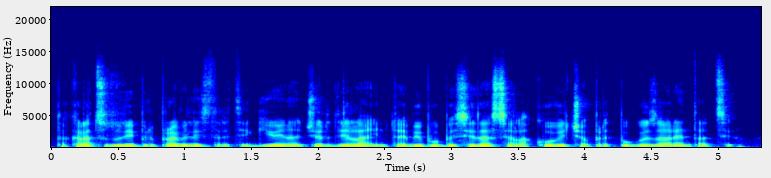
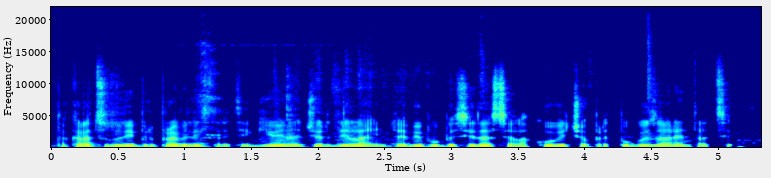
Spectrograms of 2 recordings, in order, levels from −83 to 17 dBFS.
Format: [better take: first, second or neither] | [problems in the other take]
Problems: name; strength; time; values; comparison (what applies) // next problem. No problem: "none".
first | noise reduction (classical method spectral subtraction)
